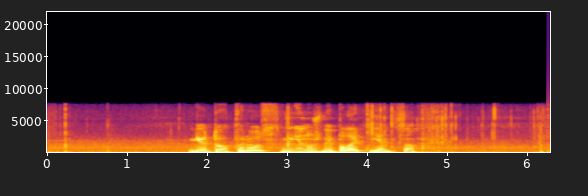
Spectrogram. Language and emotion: Russian, sad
